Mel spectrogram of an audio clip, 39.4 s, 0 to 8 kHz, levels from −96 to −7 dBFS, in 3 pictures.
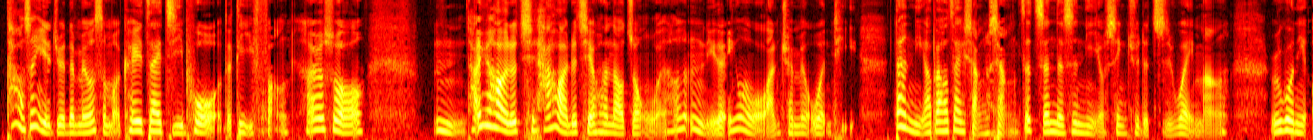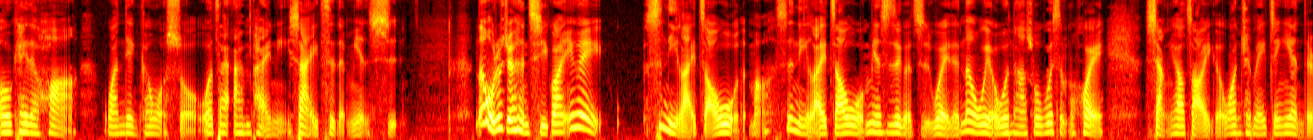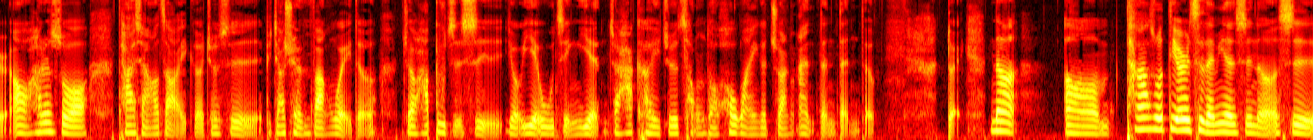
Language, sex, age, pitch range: Chinese, female, 20-39, 160-205 Hz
